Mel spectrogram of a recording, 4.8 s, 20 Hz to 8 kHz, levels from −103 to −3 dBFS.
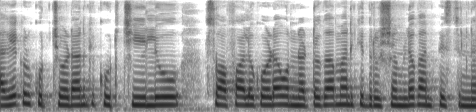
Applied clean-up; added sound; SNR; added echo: none; none; none; none.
